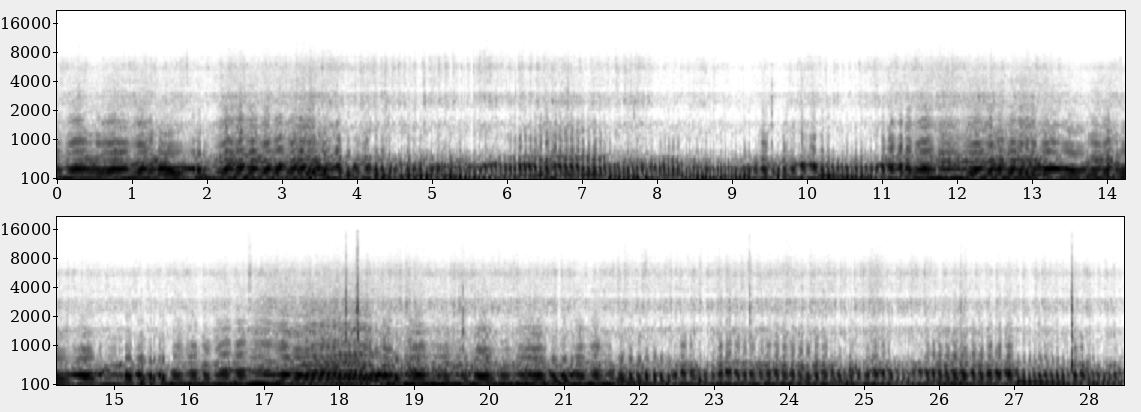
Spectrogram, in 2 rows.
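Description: Kawasaki KLX 150 G's single-cylinder four-stroke engine running under load on a rough dirt trail, the revs rising and falling again and again as the rider works the throttle.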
